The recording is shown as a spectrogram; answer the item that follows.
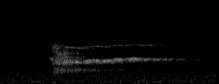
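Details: A beagle running snowshoe hare in Maine during July conditioning gives a single long, level, ringing bawl lasting over a second, distant and clear against a still background.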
